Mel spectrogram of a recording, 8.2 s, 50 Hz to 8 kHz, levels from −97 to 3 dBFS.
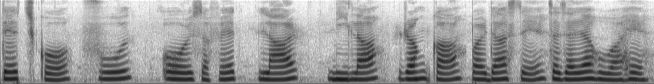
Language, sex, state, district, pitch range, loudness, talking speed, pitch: Hindi, female, Arunachal Pradesh, Papum Pare, 225-245 Hz, -16 LUFS, 105 wpm, 230 Hz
